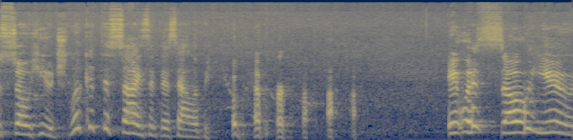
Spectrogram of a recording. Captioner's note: laughs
